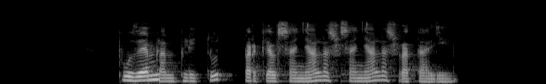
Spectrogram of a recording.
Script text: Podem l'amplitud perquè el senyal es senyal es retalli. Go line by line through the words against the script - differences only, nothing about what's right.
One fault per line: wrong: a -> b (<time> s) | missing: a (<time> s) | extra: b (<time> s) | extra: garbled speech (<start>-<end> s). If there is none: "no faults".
no faults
